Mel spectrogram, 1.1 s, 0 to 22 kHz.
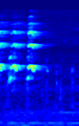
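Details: Osprey at its nest on Hog Island near Bremen, Maine, on a nest camera, 3 July 2018, around dawn: a short, loud, harsh squawking whistle in two bursts, rich in overtones, over a steady low electrical hum.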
